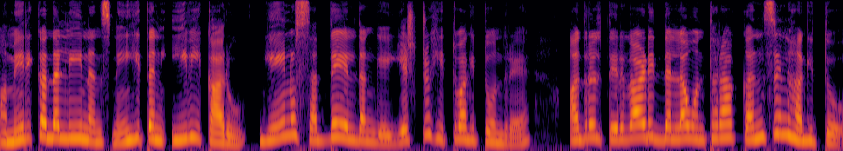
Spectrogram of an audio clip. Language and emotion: Kannada, happy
